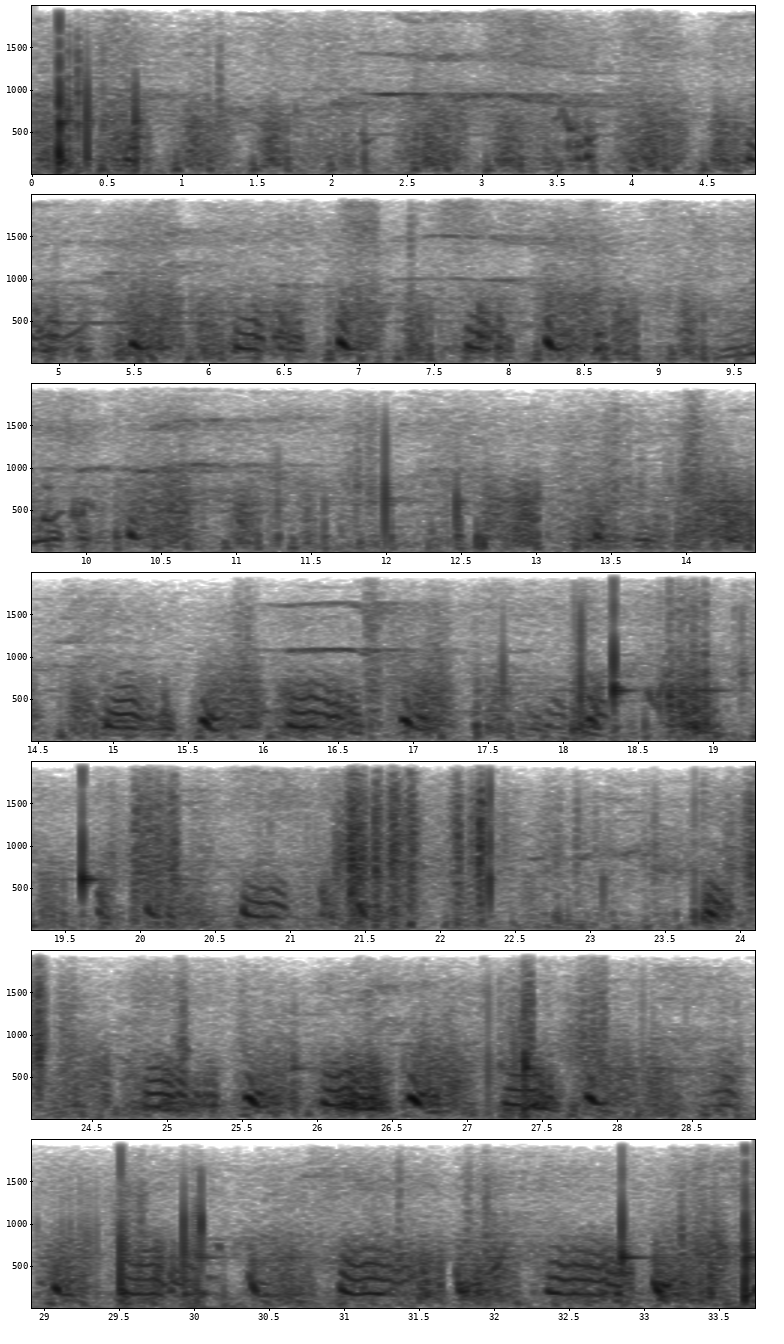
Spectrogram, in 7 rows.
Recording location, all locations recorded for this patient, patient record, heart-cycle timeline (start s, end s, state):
aortic valve (AV)
aortic valve (AV)+mitral valve (MV)
#Age: Child
#Sex: Female
#Height: 89.0 cm
#Weight: 13.8 kg
#Pregnancy status: False
#Murmur: Present
#Murmur locations: aortic valve (AV)+mitral valve (MV)
#Most audible location: aortic valve (AV)
#Systolic murmur timing: Holosystolic
#Systolic murmur shape: Diamond
#Systolic murmur grading: I/VI
#Systolic murmur pitch: Medium
#Systolic murmur quality: Blowing
#Diastolic murmur timing: nan
#Diastolic murmur shape: nan
#Diastolic murmur grading: nan
#Diastolic murmur pitch: nan
#Diastolic murmur quality: nan
#Outcome: Abnormal
#Campaign: 2014 screening campaign
0.00	0.84	unannotated
0.84	0.94	diastole
0.94	1.02	S1
1.02	1.16	systole
1.16	1.24	S2
1.24	1.45	diastole
1.45	1.53	S1
1.53	1.68	systole
1.68	1.76	S2
1.76	1.97	diastole
1.97	2.06	S1
2.06	2.20	systole
2.20	2.28	S2
2.28	2.52	diastole
2.52	2.62	S1
2.62	2.75	systole
2.75	2.84	S2
2.84	3.01	diastole
3.01	3.09	S1
3.09	3.23	systole
3.23	3.30	S2
3.30	3.49	diastole
3.49	33.74	unannotated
